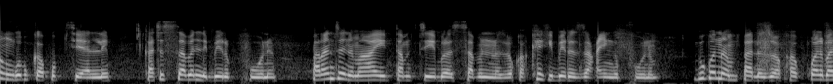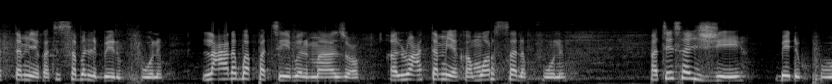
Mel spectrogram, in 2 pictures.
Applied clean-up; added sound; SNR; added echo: none; none; none; none.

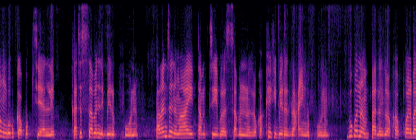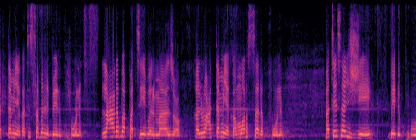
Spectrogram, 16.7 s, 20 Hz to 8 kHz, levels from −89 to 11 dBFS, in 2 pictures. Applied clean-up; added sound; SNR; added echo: neural separator model SepFormer DNS4.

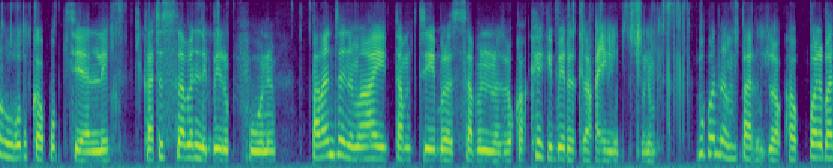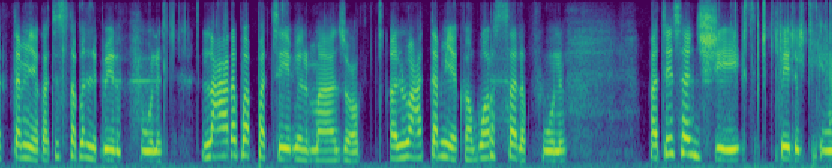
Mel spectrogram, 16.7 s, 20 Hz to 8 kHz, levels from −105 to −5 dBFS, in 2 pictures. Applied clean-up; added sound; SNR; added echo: neural diffusion model UNIVERSE++.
